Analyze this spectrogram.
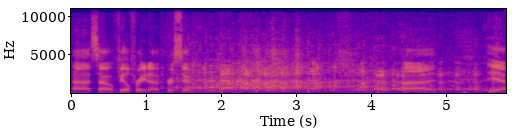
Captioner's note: audience laughs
